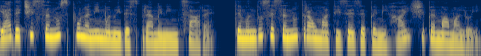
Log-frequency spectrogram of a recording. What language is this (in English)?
Romanian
